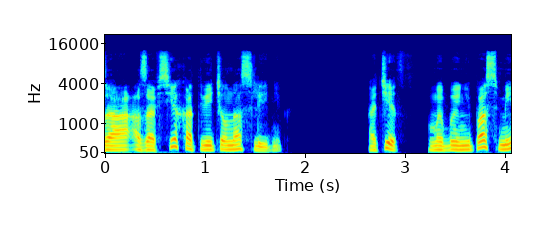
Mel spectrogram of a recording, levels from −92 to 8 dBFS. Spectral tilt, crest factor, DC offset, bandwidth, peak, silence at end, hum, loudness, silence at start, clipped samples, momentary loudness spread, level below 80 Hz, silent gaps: -6.5 dB/octave; 18 dB; under 0.1%; 12.5 kHz; -6 dBFS; 0 s; none; -23 LUFS; 0 s; under 0.1%; 12 LU; -68 dBFS; 1.92-2.63 s, 3.16-3.23 s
